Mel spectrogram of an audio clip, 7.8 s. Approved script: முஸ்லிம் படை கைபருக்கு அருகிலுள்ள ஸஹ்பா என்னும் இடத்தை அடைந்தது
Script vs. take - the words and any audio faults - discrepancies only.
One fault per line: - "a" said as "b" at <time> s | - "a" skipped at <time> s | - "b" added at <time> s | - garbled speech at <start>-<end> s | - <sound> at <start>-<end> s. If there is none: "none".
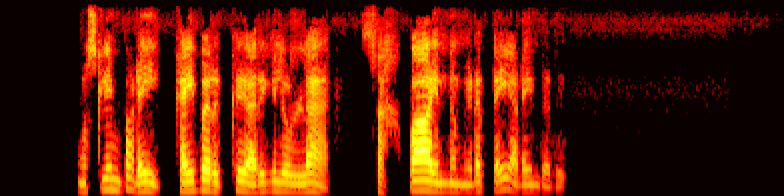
none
